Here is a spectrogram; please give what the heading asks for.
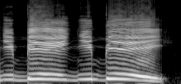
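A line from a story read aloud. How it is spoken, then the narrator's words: Desperate shout. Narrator (Russian): Вася кричит отчаянным голосом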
